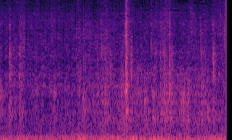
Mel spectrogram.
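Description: Car interior noise while driving slowly: a steady low rumble of engine and tyres heard from inside the cabin.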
